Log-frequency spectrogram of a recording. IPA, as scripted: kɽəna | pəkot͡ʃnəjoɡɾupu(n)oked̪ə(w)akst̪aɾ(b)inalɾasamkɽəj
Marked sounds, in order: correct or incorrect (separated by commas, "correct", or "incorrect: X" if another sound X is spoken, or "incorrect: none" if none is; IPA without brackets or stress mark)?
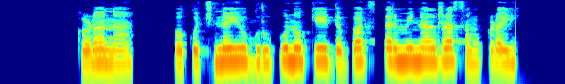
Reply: correct, incorrect: b, incorrect: m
